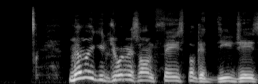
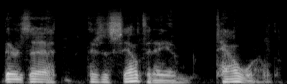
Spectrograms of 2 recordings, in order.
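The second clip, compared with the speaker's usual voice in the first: store announcer voice; 8 semitones lower than usual. Retold or imitated. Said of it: "Attention Kmart shoppers".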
